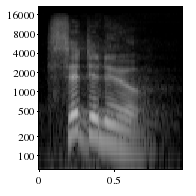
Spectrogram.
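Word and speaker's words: Tsidkenu: How do you say this one? Yeah. Anybody got that one? Sidkenu. Sidkenu. Very good.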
